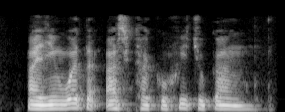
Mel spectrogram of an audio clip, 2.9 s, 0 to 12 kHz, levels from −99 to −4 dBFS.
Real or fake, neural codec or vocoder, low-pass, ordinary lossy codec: fake; codec, 16 kHz, 16 kbps, FunCodec, trained on Chinese and English, 50 frames a second; 7.2 kHz; MP3, 48 kbps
